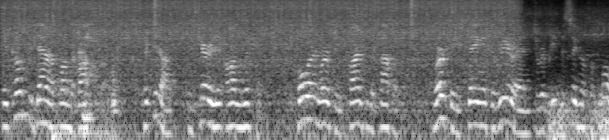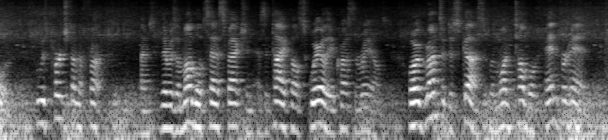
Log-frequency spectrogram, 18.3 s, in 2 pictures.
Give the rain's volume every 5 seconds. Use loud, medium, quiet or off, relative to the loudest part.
loud, loud, medium, loud.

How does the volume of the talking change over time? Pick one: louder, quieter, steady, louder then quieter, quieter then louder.
steady.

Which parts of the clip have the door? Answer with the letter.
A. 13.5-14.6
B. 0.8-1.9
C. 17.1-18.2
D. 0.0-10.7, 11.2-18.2
B.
